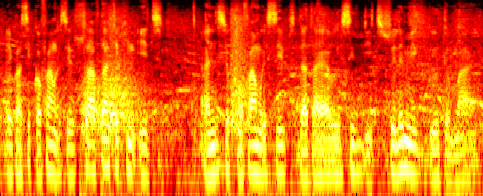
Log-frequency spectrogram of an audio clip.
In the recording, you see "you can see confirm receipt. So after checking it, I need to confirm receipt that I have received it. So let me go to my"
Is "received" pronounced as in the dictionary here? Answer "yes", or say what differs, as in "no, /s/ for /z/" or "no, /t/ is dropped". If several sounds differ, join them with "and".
yes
